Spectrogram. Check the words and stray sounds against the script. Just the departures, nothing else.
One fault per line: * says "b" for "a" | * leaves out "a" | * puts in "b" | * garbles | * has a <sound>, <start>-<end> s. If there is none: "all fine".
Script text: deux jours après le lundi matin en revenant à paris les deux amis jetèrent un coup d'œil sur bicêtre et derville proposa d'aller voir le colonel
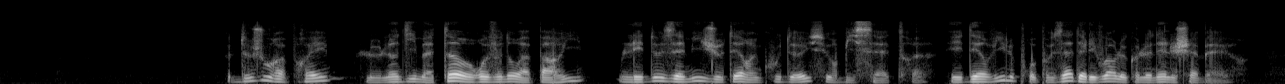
all fine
